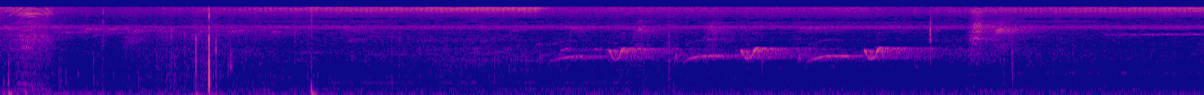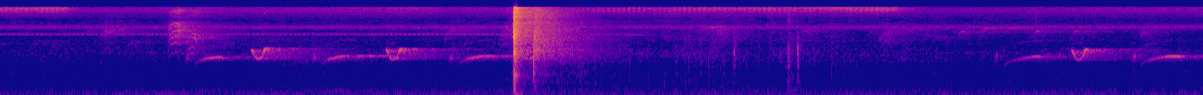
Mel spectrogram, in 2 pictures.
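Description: A bird calling a phrase of three or four short rising whistled notes, repeated three times, over a faint steady high whine. About eight and a half seconds in comes a single sharp crack of a rifle shot, the loudest sound.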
